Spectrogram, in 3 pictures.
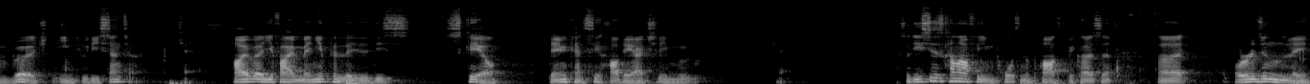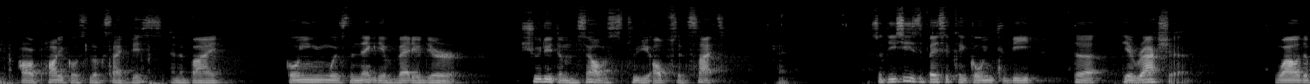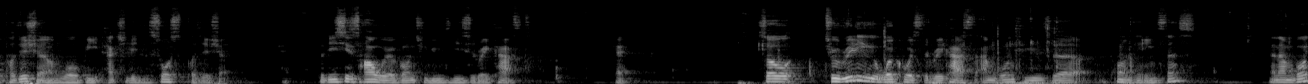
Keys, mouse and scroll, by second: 2.3-5.2 shift+drag, 13.1-18.3 drag, 19.5-21.0 drag, 21.0-25.9 right drag, 25.9-35.1 drag, 35.1 m, 37.5 ctrl+a.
